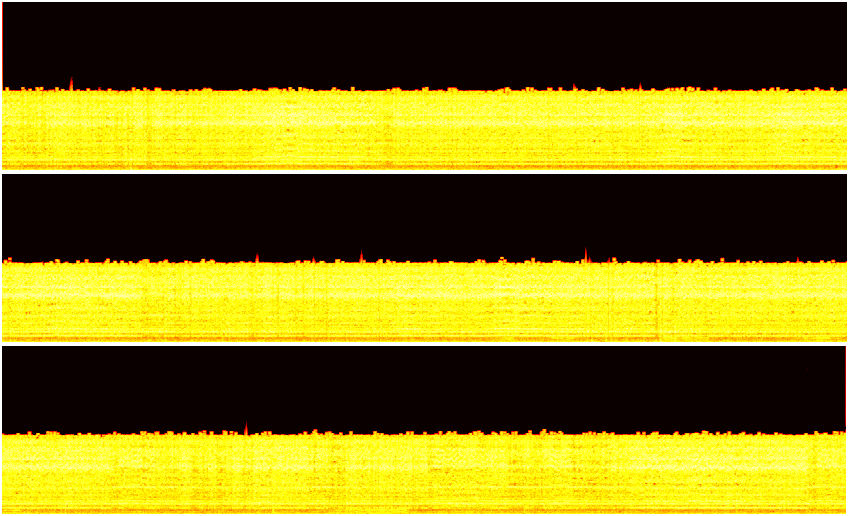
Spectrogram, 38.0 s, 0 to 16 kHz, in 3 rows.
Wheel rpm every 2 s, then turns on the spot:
160, 160, 160, 160, 160, 160, 160, 160, 160, 160, 160, 160, 170, 160, 160, 160, 160, 160, 160.
none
